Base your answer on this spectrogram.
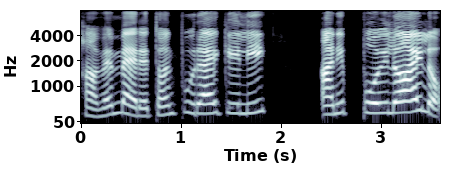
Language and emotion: Goan Konkani, happy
